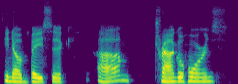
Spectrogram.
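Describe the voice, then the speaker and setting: Hesitant monotone man, dry sound. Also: on the high side, slow pace, smooth, dry recording. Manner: hesitant, many fillers and restarts. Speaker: guest comic book creator. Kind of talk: casual interview chat.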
